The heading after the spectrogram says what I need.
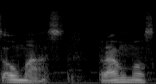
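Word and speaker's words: Omos: I'm almost um um I always say it wrong ever since I heard somebody call Omas almost because every single time I do it I'm like God damn it I know his name's Omas but I almost call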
